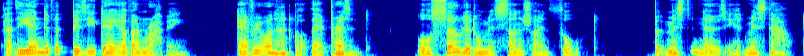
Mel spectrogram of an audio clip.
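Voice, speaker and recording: A man narrating a children's picture book, reading aloud with expressive, dramatic emphasis. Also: medium pitch, moderate pace. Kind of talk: scripted storybook narration for children.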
